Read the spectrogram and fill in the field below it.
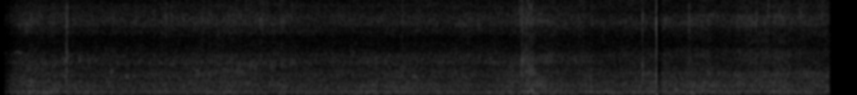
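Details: Honey bees flying around a beekeeper's hives, arriving with pollen or nectar: a steady, low, droning hum of many wings that holds level throughout, with a single faint click near the end.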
